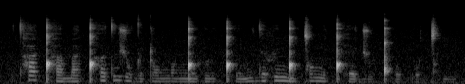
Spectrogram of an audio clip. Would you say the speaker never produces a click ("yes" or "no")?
no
